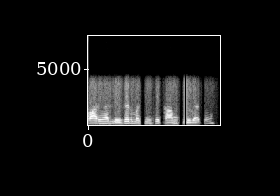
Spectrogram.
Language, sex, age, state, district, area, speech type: Urdu, male, 45-60, Uttar Pradesh, Aligarh, rural, conversation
